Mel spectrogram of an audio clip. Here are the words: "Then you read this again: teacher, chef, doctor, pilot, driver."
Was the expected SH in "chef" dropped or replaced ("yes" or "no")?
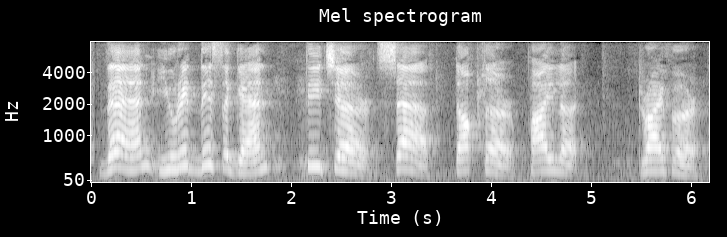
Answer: yes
